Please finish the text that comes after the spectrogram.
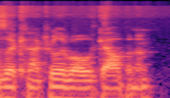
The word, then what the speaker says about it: galbanum: Galbanum, labdanum, labdanum. I don't know. To me, galbanum rolls so much better than galbanum. I feel like pushing that second syllable out kind of makes the words awkward.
